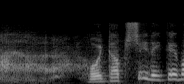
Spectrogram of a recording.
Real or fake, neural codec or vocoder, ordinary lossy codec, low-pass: fake; codec, 16 kHz, 0.5 kbps, FunCodec, trained on LibriTTS, 25 frames a second; none; 7.2 kHz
